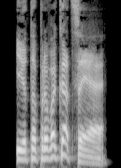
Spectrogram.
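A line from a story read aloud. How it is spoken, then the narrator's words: Barking shout. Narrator (Russian): рявкнул младший городовой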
